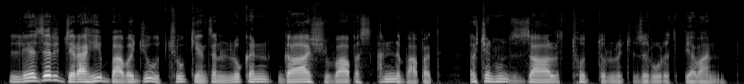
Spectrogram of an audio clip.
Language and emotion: Kashmiri, neutral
